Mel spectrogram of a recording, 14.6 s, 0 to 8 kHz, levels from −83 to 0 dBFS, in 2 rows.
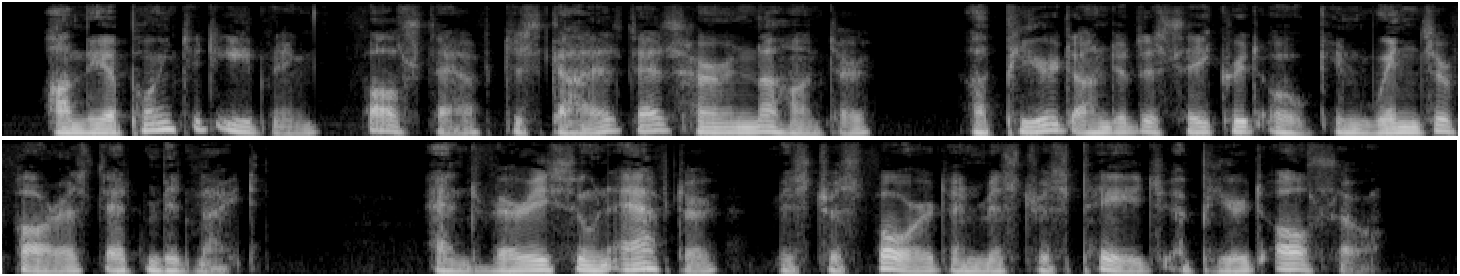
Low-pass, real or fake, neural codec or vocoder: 7.2 kHz; real; none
